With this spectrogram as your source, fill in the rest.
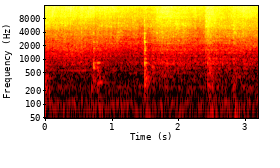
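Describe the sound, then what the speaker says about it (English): Steak sizzling loudly on a grill, a dense, continuous frying hiss close up, with a few brief scraping clicks as utensils flip the meat. "We got our utensils here to flip the steak."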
